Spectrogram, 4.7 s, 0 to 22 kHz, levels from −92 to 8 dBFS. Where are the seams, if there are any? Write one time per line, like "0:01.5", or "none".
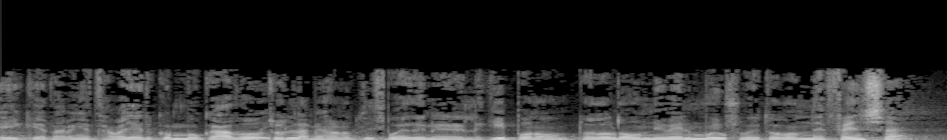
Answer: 0:01.3
0:01.9
0:03.1
0:03.6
